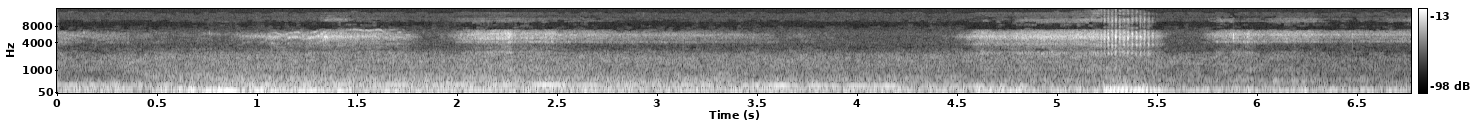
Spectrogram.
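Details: Golden Retriever, a large pet dog, snoring while seeming to only pretend to sleep: a steady low rumbling drone with rough breathy pulses throughout and a louder snort near the end.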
